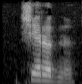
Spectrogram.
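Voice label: "серӧдны", Komi, female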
